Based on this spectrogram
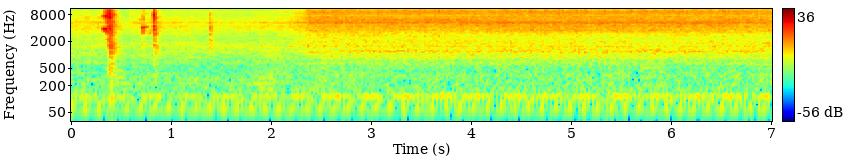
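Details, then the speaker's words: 1979 Ford Bronco, original owner, idling after sitting 17 days: steady, even low rumble with no misses or knocks after a couple of light clicks. Normal idle. "Everything, you can tell by the sound, running perfectly."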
